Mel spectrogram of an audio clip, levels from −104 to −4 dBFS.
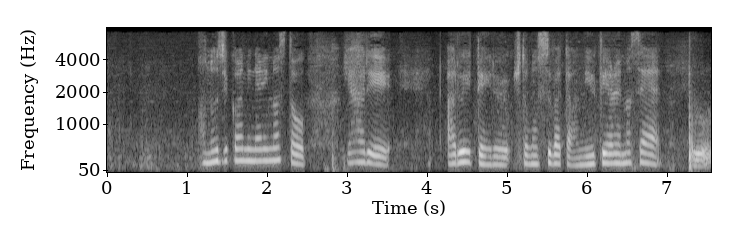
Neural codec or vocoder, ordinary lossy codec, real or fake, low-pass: codec, 24 kHz, 0.9 kbps, WavTokenizer, medium speech release version 1; MP3, 64 kbps; fake; 7.2 kHz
